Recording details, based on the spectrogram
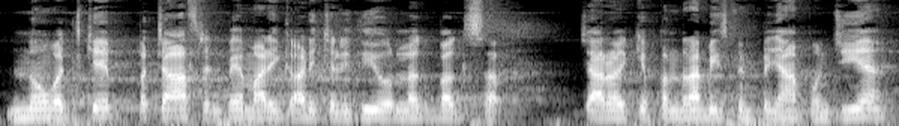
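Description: A man's voice: fairly high pitch, little pitch movement, normal speed, a bit bright, big-room sound, a little hiss or hum. A man in his thirties chatting casually to viewers in a travel vlog, recorded on a phone in a station waiting area. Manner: chatty, addresses viewers as friends. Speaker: travel vlogger.

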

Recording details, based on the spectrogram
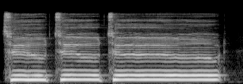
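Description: A man voicing an excitable, grumbling, determined bus in a children's storybook, exclaiming and wailing. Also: sits high, drawn-out words, clean tone, pitched above the performer's own voice. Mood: excited tooting.

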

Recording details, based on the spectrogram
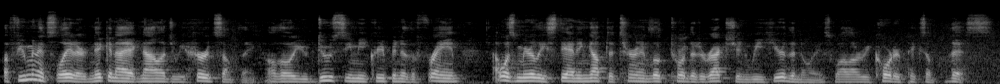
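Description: A man of average pitch narrates a paranormal investigation. He reads scripted narration, with a little noise sitting behind his voice. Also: fast talker, few pauses, a bit bright. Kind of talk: scripted narration of a ghost hunt.

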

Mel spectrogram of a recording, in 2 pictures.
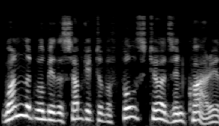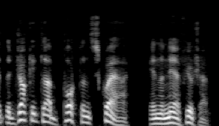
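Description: A stern older brigadier, put on by a man reading a story, lays out charges in clipped, formal sentences. The voice is husky and climbs and falls in a lively way. The recording is dry and a little dull. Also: mid-range voice, moderate pace, dry recording, pitched above the performer's own voice. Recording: dull lo-fi, dry close audio.

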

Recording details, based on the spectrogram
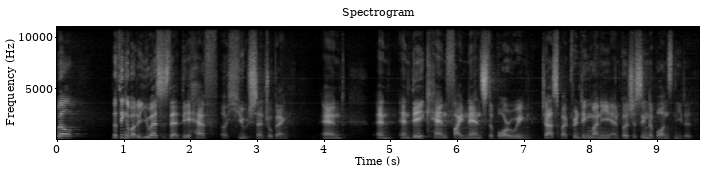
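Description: Young guy on a finance panel, bright sharp voice, explains things step by step, lapel mic. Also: mid-range voice, normal speed. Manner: fluent, explanatory, with small restarts. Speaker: investment strategist panelist. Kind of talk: panel discussion answer. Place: studio stage set.

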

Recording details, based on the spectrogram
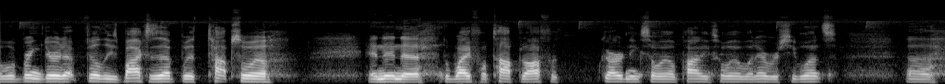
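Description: A man's voice: fairly high pitch, a little mellow, no echo, muffled recording. Plain-spoken man filming his backyard build. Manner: rambling, plain-spoken, lots of uh fillers. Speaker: DIY builder explaining his project. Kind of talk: casual how-to vlog narration. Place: outdoors in a backyard garden.

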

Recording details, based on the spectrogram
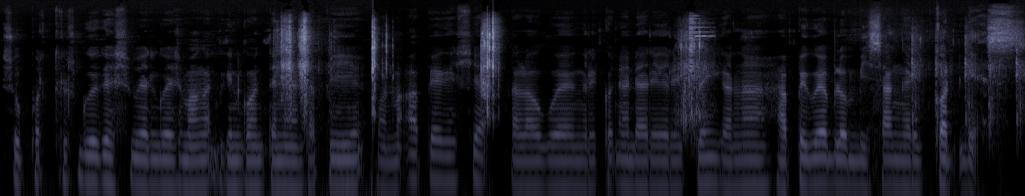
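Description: A young man from Indonesia, hoarse from a cough, chatting casually to viewers while commenting on a game replay. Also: mid-range voice, monotone, moderate pace, very noisy. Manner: slangy, chatty, keeps addressing viewers. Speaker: gaming YouTuber.

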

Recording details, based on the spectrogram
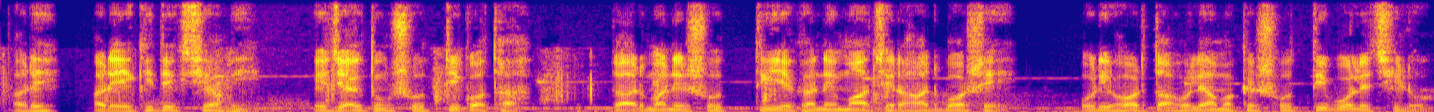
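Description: A man's voice: mid-range voice, fairly even intonation, moderate pace, over music, natural voice. A man voicing a stubborn old village headman in a horror cartoon. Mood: frightened, flustered.

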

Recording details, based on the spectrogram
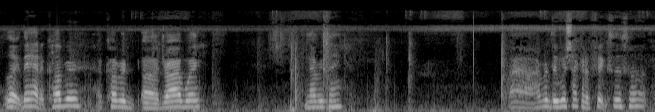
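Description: A woman's voice: mid-range voice, fairly even intonation, moderate pace, darkish tone, slight background noise. Woman, casual explorer vlog, handheld phone mic, empty old house, swears a lot. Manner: chatty, swears freely, thinks aloud. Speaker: urban explorer vlogger. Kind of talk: casual walkthrough narration. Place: abandoned wooden house, indoors and on porch.

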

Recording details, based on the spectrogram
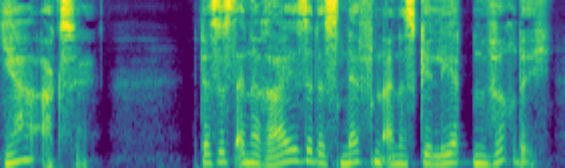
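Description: A man voicing a gentle young girl, raised pitch. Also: unhurried, breathy edge, no room sound, studio quality. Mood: earnest, encouraging. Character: gentle, brave, encouraging young sweetheart girl.

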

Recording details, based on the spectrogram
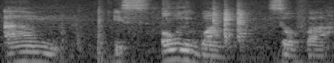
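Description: A man's voice: lowish voice, takes it slowly, recorded from a distance. A younger man, talking casually as an interview guest. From Jamaica. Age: younger adult. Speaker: band frontman, interview guest. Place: small room, indoors. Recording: echoey room, off-mic, faint noise.

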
